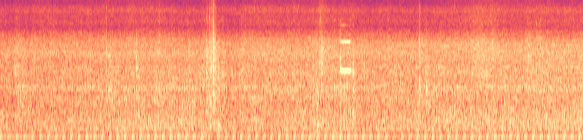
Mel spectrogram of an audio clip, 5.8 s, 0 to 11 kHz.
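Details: Honda Vario Techno scooter that would not crank, after fitting a new battery, charging about 13 V: even, steady idle putter with regular beat and no knocks or misses; healthy engine.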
